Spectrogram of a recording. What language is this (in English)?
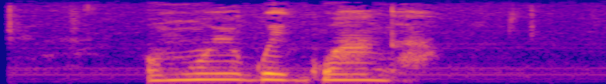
Ganda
